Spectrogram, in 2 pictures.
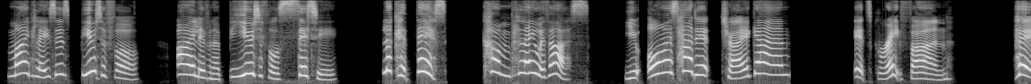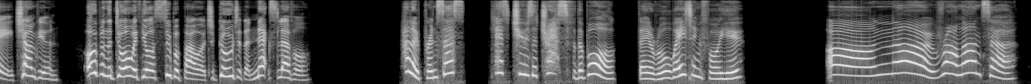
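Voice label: British English female children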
